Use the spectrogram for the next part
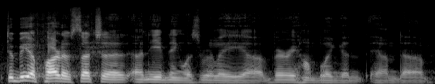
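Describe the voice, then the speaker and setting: An older man with a Midwestern American accent, talking modestly and in wordy, measured phrases as an interview guest. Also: on the low side, a little mellow. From small-town upper Midwest, United States. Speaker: radio play-by-play broadcaster, interview guest. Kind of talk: casual interview chat.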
